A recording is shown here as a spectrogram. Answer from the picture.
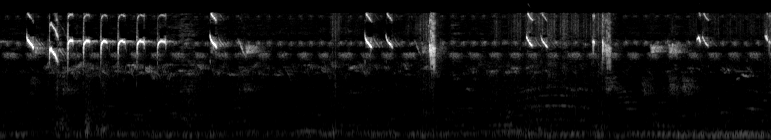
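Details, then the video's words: Flowerpecker (kemade) with a quick trill of high ticking notes, then scattered sharp high chirps and a few louder clicks over faint low hum. "Suara burung kemade"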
